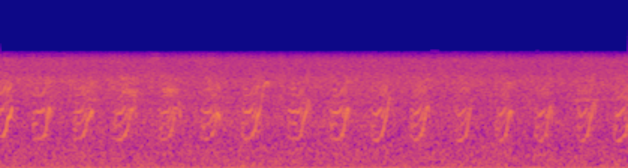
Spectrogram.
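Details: A pet guinea pig (Cavia porcellus) gives a fast run of short, squeaky wheek chirps, several each second.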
